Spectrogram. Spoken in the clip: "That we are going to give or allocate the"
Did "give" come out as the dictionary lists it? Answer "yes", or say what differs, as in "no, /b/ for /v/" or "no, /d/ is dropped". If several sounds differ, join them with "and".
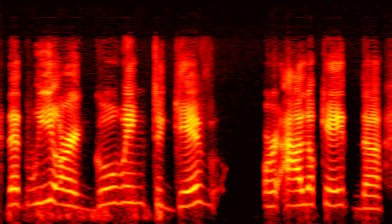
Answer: yes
